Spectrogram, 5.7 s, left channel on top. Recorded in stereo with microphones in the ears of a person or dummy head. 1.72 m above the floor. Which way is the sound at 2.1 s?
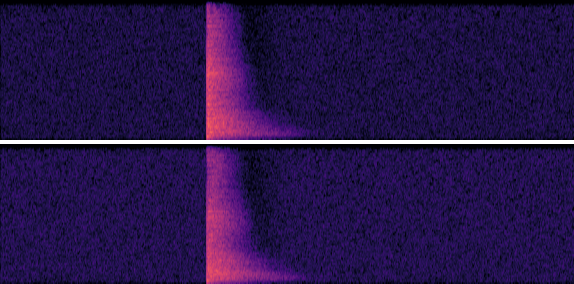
20° left (ahead or behind).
